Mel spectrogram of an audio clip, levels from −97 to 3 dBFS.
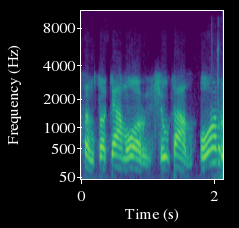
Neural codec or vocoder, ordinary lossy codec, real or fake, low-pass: codec, 44.1 kHz, 7.8 kbps, Pupu-Codec; Opus, 24 kbps; fake; 9.9 kHz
